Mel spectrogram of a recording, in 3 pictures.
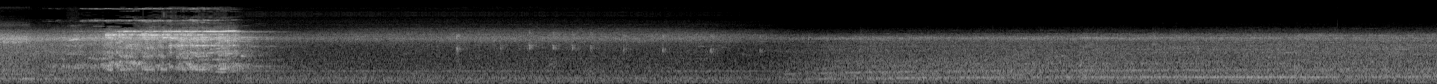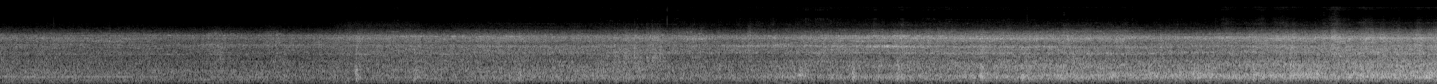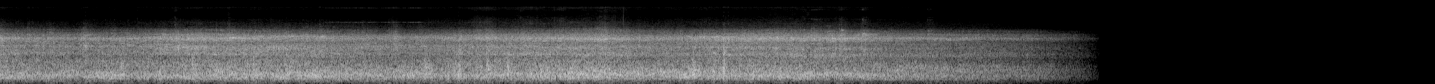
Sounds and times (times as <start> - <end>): Railroad car, train wagon: 0.0 - 39.8
Subway, metro, underground: 0.0 - 39.8
Train: 0.0 - 39.8
Clickety-clack: 17.8 - 19.8, 21.8 - 38.2.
